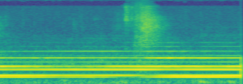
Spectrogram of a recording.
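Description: Live saxophone and a brass horn holding long, steady notes together in a sustained chord. A brief hiss comes about one and a half seconds in.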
